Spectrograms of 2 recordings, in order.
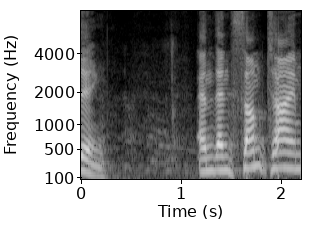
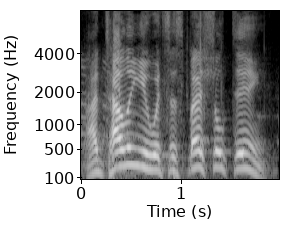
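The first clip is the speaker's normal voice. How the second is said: ordinary talk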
